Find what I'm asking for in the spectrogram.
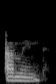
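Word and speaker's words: Amen: Para esta tercera temporada y esta introducción, quiero hablarles del doctor Amon, que se escribe amén, como decir amén.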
